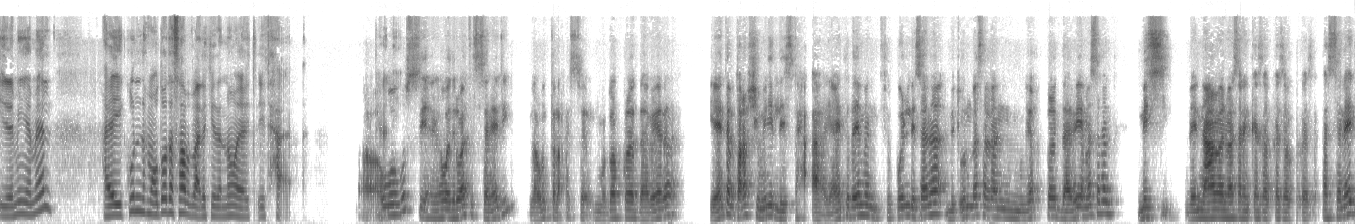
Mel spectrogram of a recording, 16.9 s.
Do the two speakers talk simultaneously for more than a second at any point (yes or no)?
no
